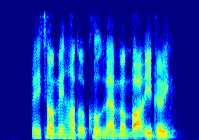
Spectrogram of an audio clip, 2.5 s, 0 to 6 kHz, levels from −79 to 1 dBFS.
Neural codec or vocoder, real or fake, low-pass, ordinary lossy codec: codec, 24 kHz, 1.5 kbps, HILCodec; fake; 5.4 kHz; none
